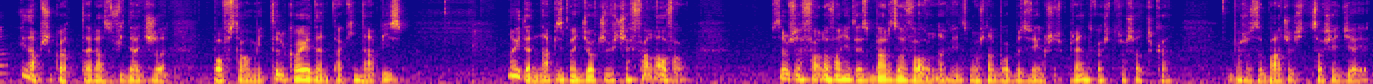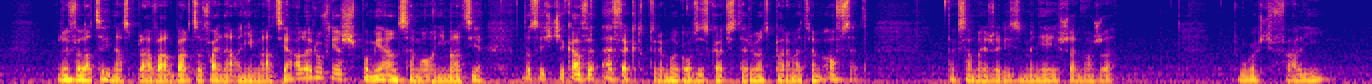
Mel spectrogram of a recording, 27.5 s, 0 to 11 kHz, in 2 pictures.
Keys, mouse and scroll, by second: 1.1-4.7 drag, 4.7-6.4 middle drag, 6.0 alt+a, 9.1-12.1 right drag, 10.5-12.7 drag, 12.7-14.4 middle drag, 14.9-16.9 middle drag, 17.9 Escape, 18.6-20.5 middle drag, 20.5-27.4 drag.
